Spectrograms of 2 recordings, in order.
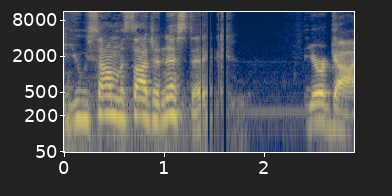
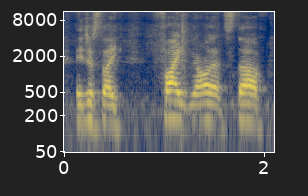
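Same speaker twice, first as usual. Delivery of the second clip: ordinary talk, nothing marked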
